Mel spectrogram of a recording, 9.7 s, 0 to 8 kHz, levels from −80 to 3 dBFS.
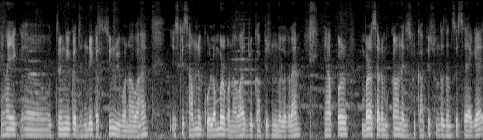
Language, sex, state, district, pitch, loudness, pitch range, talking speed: Hindi, male, Bihar, Saharsa, 115 Hz, -19 LUFS, 110-125 Hz, 250 wpm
